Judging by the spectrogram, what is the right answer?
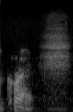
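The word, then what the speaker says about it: craic: I go over for the crack as it's spelled in Irish.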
